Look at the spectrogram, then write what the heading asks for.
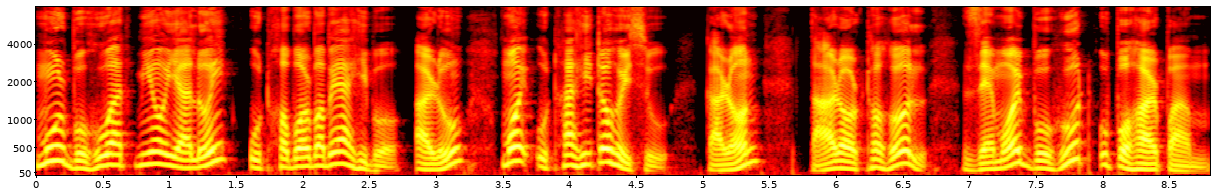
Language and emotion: Assamese, happy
